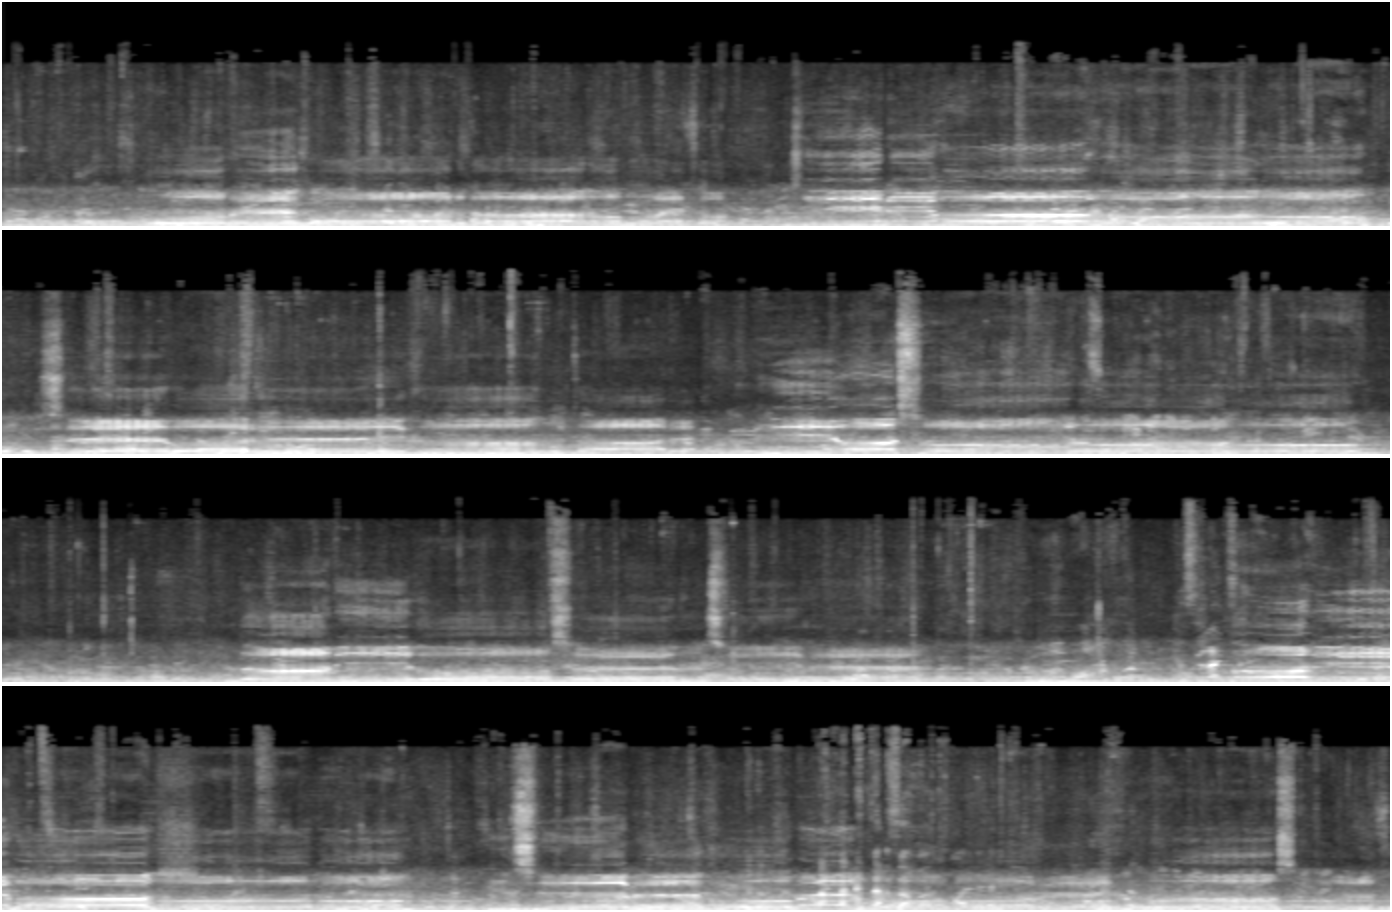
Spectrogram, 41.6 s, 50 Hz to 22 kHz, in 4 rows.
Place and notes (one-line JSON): {"title": "Pl. de la Cathédrale, Strasbourg, Frankreich - blind singer in front of the cathedral", "date": "2022-08-19 22:44:00", "description": "in the evening, many tourists and people, a blind singer collects money.(ambeo headset)", "latitude": "48.58", "longitude": "7.75", "altitude": "154", "timezone": "Europe/Paris"}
